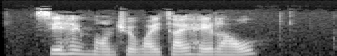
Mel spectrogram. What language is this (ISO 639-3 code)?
yue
